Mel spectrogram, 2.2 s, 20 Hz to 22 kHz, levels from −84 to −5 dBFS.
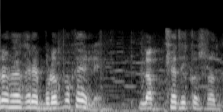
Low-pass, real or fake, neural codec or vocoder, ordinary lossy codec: none; fake; codec, 16 kHz, 6 kbps, DAC; none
